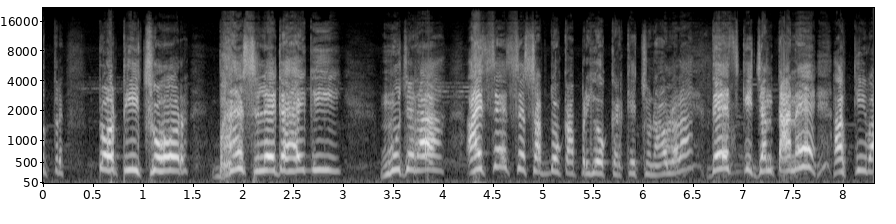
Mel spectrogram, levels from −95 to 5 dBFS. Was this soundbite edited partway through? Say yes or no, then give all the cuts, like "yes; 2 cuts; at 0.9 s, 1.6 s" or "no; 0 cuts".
yes; 1 cut; at 6.5 s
